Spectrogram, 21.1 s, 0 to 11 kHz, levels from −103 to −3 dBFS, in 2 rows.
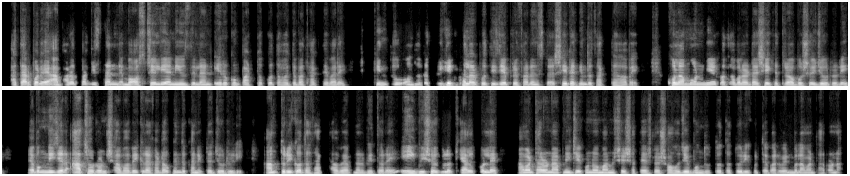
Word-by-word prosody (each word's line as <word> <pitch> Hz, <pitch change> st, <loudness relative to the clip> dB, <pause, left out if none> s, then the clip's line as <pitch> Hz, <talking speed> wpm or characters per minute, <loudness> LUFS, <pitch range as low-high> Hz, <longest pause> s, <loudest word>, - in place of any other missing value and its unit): আর -, -, -3 dB
তারপরে 180 Hz, +4 st, +4 dB
আ -, -, +5 dB
ভারত-পাকিস্তান 150 Hz, 0 st, -2 dB, 0.2 s
বা -, -, +5 dB
অস্ট্রেলিয়া-নিউজিল্যান্ড 135 Hz, -3 st, +2 dB
এরকম 165 Hz, 0 st, -1 dB
পার্থক্যতা 140 Hz, +3 st, -5 dB
হয়তোবা 130 Hz, 0 st, -3 dB
থাকতে 140 Hz, -1 st, -9 dB
পারে। 105 Hz, -, -2 dB, 0.4 s
কিন্তু 150 Hz, -2 st, -2 dB, 0.2 s
অন্তত 135 Hz, +2 st, -5 dB
ক্রিকেট 195 Hz, +2 st, +5 dB
খেলার 180 Hz, -2 st, +6 dB
প্রতি 170 Hz, -1 st, 0 dB
যে, 155 Hz, -, +7 dB
প্রেফারেন্স 135 Hz, +1 st, -1 dB
টা -, -, -3 dB
সেটা 185 Hz, -1 st, +4 dB
কিন্তু 145 Hz, -4 st, -2 dB
থাকতে 105 Hz, -5 st, -7 dB
হবে। 85 Hz, -, -6 dB, 0.4 s
খোলা 165 Hz, -1 st, +7 dB
মন 155 Hz, 0 st, +2 dB
নিয়ে 150 Hz, -2 st, +3 dB
কথা -, -, -3 dB
বলাটা 135 Hz, +1 st, +2 dB
সেক্ষেত্রে 135 Hz, -2 st, -1 dB
অবশ্যই 120 Hz, +4 st, -1 dB
জরুরি 115 Hz, +4 st, 0 dB, 0.4 s
এবং 150 Hz, +1 st, +3 dB
নিজের 150 Hz, +1 st, +5 dB, 0.2 s
আচরণ 170 Hz, 0 st, +2 dB
স্বাভাবিক 135 Hz, +3 st, -1 dB
রাখাটাও 135 Hz, +3 st, -1 dB
কিন্তু 145 Hz, -3 st, -2 dB
খানিকটা 120 Hz, -2 st, -2 dB
জরুরি। 95 Hz, -4 st, -2 dB, 0.4 s
আন্তরিকতা 145 Hz, -3 st, +3 dB
থাকতে 120 Hz, 0 st, -6 dB
হবে 115 Hz, +1 st, 0 dB
আপনার 110 Hz, -1 st, -5 dB
ভিতরে। -, -, -3 dB, 0.2 s
এই 210 Hz, -, +5 dB
বিষয়গুলো 170 Hz, -1 st, +2 dB
খেয়াল -, -, +2 dB
করলে -, -, +4 dB, 0.3 s
আমার 140 Hz, 0 st, +5 dB
ধারণা 140 Hz, -1 st, +4 dB
আপনি 140 Hz, -, -2 dB
যেকোনো 135 Hz, -1 st, +2 dB
মানুষের 125 Hz, +2 st, -1 dB
সাথে 130 Hz, -2 st, -11 dB
আসলে 120 Hz, -, -3 dB
সহজেই 125 Hz, 0 st, +2 dB
বন্ধুত্বা 115 Hz, -1 st, -4 dB
তৈরি -, -, +2 dB
করতে -, -, -7 dB
পারবেন 105 Hz, +3 st, -3 dB
বলে 105 Hz, -1 st, -2 dB
আমার 100 Hz, +1 st, -5 dB
ধারণা। -, -, -9 dB
140 Hz, 180 wpm, -24 LUFS, 125-155 Hz, 0.4 s, যে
